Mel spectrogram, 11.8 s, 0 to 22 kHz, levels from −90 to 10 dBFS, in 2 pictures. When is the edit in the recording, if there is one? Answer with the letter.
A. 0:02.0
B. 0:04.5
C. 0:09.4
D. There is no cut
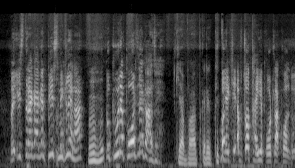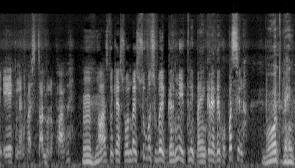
B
